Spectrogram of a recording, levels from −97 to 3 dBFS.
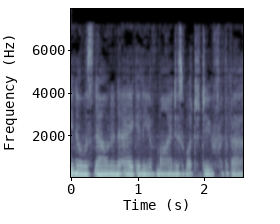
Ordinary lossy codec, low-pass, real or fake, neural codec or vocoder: MP3, 48 kbps; 7.2 kHz; fake; vocoder, 24 kHz, 100 mel bands, Vocos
